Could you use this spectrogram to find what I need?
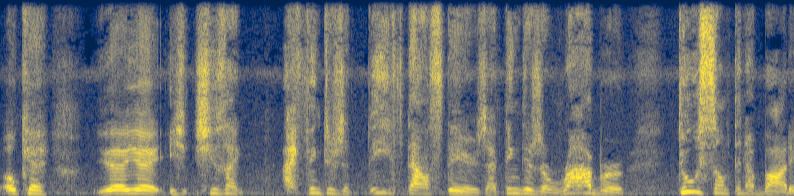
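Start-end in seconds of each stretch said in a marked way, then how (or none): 2.1-6.0 soft, hushed half-whisper. Retelling what a wife said to her husband in the night, half-whispering. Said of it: "And she's whispering".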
